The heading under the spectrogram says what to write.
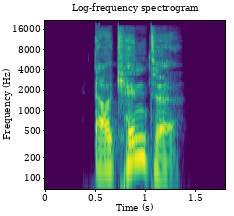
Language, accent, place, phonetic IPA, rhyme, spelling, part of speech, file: German, Germany, Berlin, [ɛɐ̯ˈkɛntə], -ɛntə, erkennte, verb, De-erkennte.ogg
- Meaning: first/third-person singular subjunctive II of erkennen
